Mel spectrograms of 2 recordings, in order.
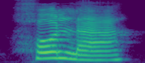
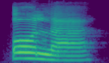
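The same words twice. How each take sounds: First: The word begins with an audible H sound. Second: The word begins directly with the vowel sound. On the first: The speaker calls it wrong. "we don't say hola" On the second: The speaker calls it right. "we just say hola. This is because H is always silent"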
